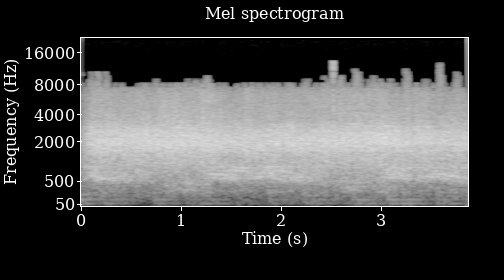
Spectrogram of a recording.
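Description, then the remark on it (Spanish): A large crowd in the Spanish Congress applauds loudly and steadily after a motion of censure is approved and Pedro Sánchez is invested. It is a dense wash of clapping with shouts of "sí se puede" mixed in, holding at full intensity for a few seconds without pause. “Los gritos de si se puede y ese famoso abrazo entre Pedro Sánchez y Pablo Iglesias se llevan un momento histórico.”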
